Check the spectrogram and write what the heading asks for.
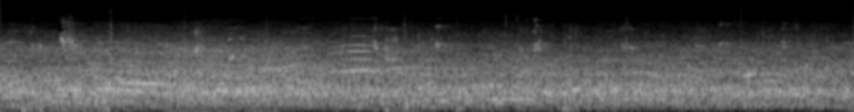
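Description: Basketball arena game sound: a steady crowd din with a ball being dribbled on the hardwood court, and a few short high sneaker squeaks.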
